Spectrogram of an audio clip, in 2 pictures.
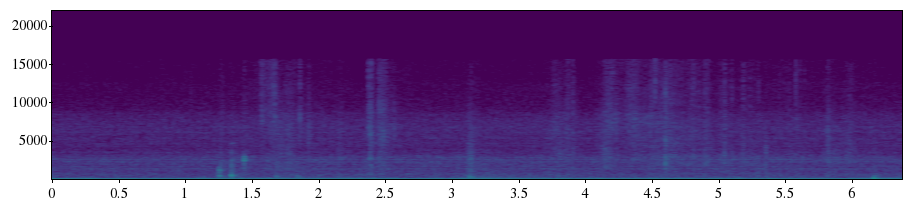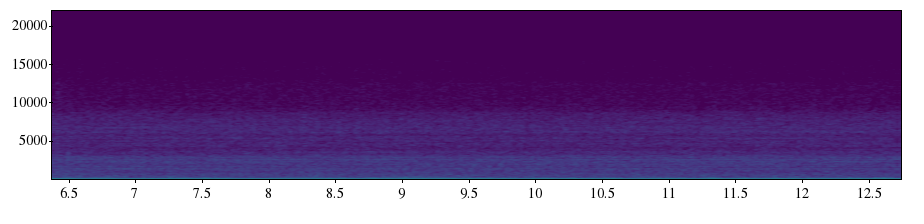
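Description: Steady low hum of room tone with faint taps and rustles of gloved hands handling a paint bottle and tilting a canvas. One light knock comes about six seconds in.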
